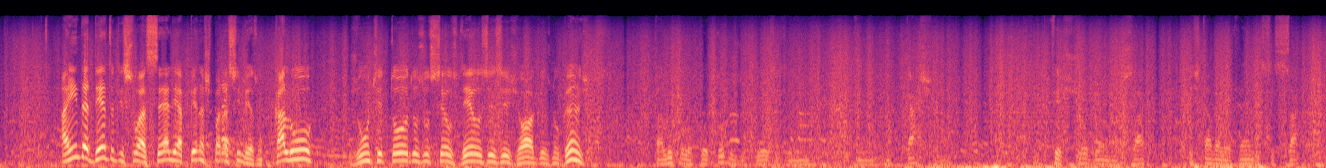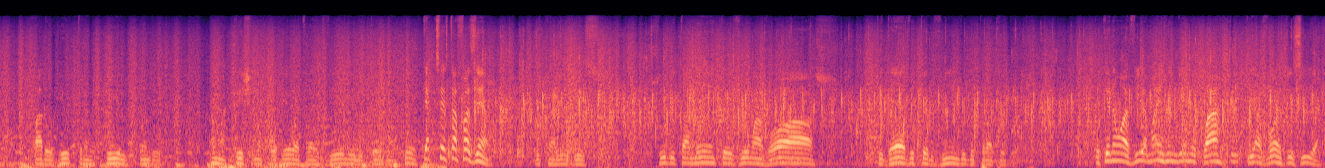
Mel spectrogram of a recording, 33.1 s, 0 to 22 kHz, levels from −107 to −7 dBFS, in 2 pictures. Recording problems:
crowd noise; loud; throughout; 7 dB below the speech

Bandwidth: 14.5 kHz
